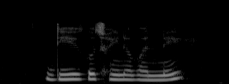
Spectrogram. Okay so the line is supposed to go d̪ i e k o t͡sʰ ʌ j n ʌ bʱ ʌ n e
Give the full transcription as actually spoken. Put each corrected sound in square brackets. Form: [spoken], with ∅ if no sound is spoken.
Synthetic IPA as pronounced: d̪ i e k o t͡sʰ ʌ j n ʌ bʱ ʌ [nː] e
